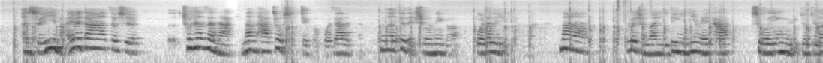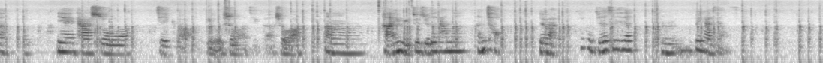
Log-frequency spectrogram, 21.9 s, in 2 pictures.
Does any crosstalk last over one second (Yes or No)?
No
